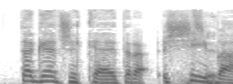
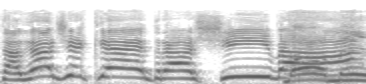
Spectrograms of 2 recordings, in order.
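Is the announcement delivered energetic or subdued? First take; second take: subdued; energetic. First: It is said more calmly and with restraint. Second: It is said loudly with high, excited energy. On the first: "più sobrio" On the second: "No, meno, più sobrio"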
